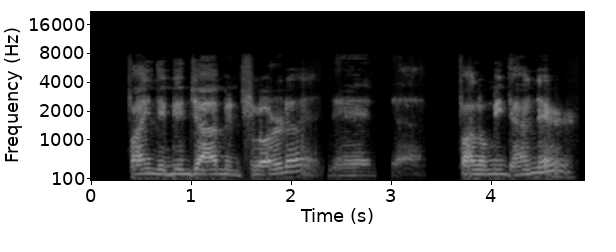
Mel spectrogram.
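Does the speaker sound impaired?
Yes: cerebral palsy; said to be able to speak, see and hear.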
